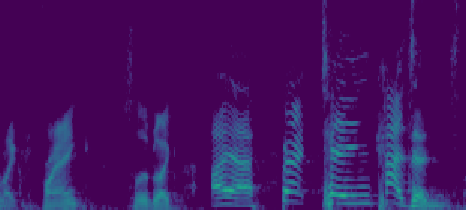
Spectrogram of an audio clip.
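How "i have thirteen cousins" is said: high, loud, slow mock English accent, thirteen with an F; aggressive English accent. Comic mocking English friends' speech, aggressive exaggerated English accent. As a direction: push a toothy, in-your-face English accent. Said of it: "like that, with their teeth in your face, aggressively wrong".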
